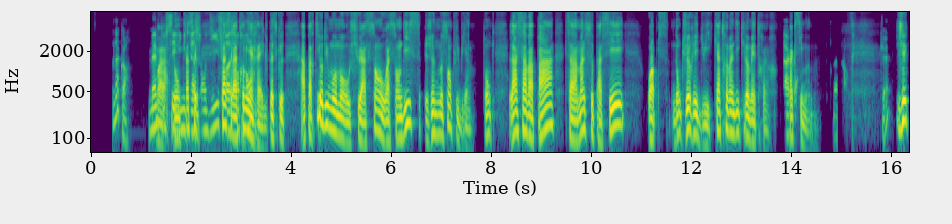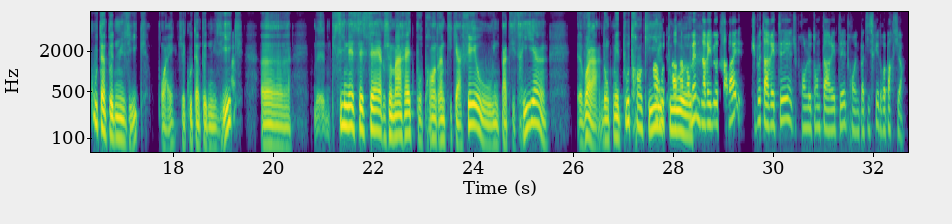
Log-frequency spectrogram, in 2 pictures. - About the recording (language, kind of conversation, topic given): French, podcast, Quelle est ta routine du matin, et que fais-tu pour bien commencer ta journée ?
- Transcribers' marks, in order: distorted speech; tapping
